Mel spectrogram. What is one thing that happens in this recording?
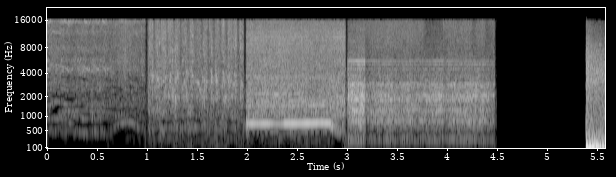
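An orbital sander whirs against metal.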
